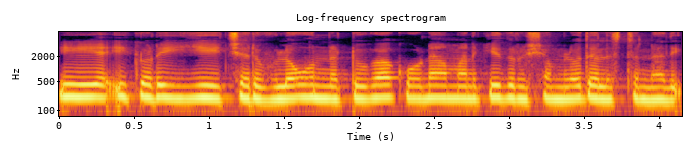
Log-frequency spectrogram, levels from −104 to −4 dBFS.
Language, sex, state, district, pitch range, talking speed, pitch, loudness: Telugu, female, Andhra Pradesh, Krishna, 195-205 Hz, 145 wpm, 200 Hz, -13 LUFS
